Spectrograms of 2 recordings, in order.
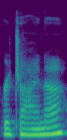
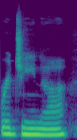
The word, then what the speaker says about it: Regina: at the transcription when colin was just kept mentioning regina regina regina which is exactly how regina saskatchewan is pronounced which is odd that it's not regina and so nothing can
